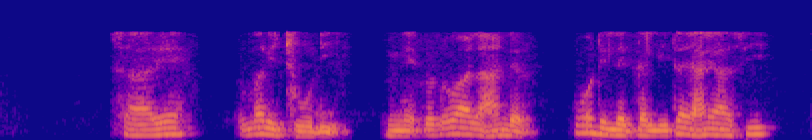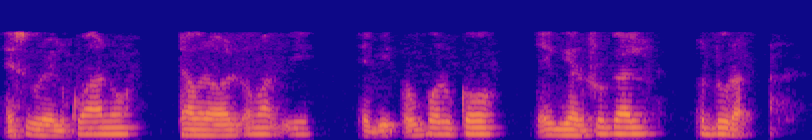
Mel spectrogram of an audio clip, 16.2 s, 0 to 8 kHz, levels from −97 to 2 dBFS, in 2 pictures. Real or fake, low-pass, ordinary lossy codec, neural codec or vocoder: real; 7.2 kHz; AAC, 16 kbps; none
